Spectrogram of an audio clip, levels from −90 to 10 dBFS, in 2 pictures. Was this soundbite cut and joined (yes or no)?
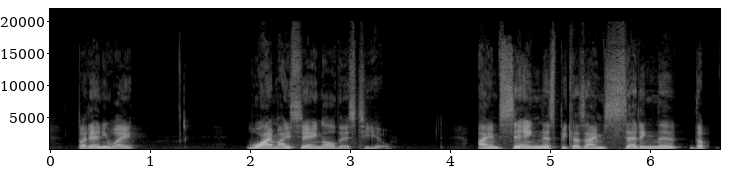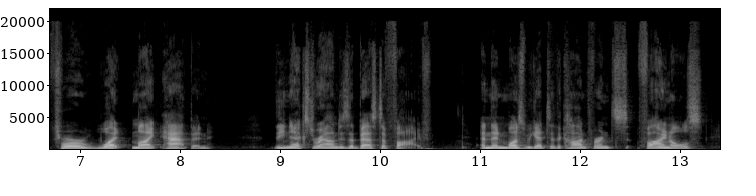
yes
